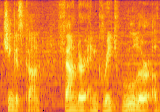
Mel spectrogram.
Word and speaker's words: Genghis Khan: In fact, Genghis Khan, actually pronounced Chinggis Khan, founder and great ruler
